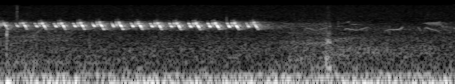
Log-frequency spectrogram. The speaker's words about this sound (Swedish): lite större än lövsångaren och mer. Sjunger den riktigt bra.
